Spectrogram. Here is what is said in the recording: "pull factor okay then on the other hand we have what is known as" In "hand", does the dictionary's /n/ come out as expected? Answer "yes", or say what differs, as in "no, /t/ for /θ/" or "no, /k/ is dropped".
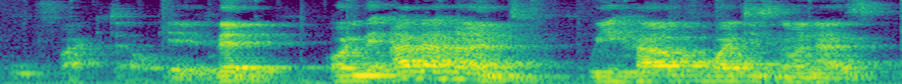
yes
